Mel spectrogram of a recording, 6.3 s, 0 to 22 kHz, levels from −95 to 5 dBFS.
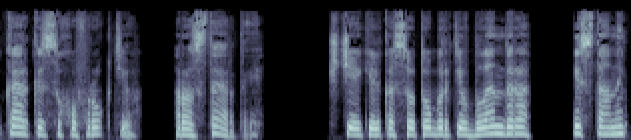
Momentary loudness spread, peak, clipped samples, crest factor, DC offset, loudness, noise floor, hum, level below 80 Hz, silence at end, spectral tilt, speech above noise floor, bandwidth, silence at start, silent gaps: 14 LU; -2 dBFS; under 0.1%; 18 dB; under 0.1%; -20 LUFS; under -90 dBFS; none; -62 dBFS; 0.05 s; -3.5 dB/octave; over 70 dB; 15.5 kHz; 0.05 s; 1.42-1.72 s, 2.64-3.26 s, 5.32-5.70 s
